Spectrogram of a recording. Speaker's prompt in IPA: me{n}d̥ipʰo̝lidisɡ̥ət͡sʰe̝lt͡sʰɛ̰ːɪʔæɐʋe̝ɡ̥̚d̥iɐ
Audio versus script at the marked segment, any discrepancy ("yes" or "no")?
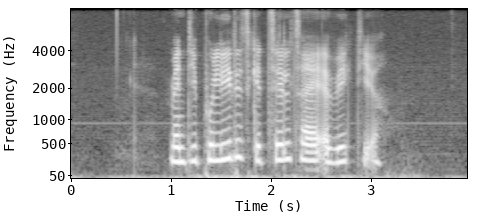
no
